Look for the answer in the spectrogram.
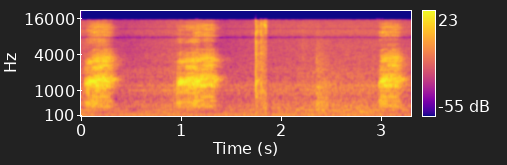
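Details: Hoarse, rasping croaks from a toucan, three spaced calls about a second apart, with a sharp click between them and a faint background hum.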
